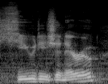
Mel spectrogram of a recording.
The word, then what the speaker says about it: Rio de Janeiro: make very little sense, apparently Rio de Janeiro is supposed to be pronounced Hugh de Janeiro. And to that I ask one question, and that is, what did the letter R ever do to you guys?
